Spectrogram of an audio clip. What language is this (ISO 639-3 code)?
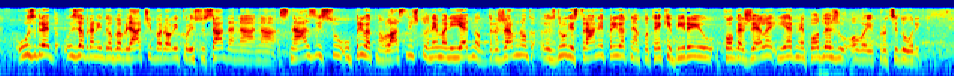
srp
